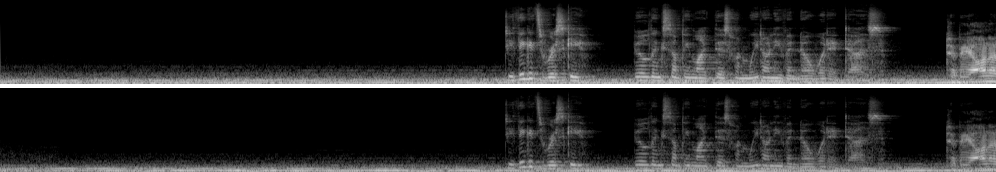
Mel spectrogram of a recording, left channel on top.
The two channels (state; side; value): quieter; right; 3.8 dB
